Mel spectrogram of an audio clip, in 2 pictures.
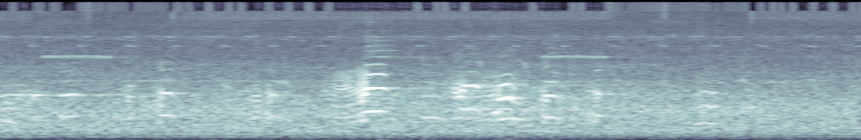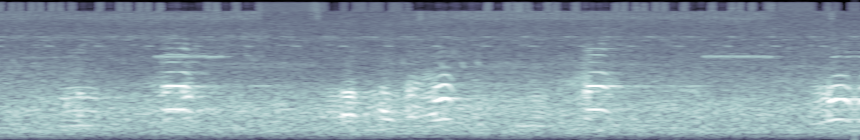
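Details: Lakeside geese in Pennsylvania keep up a busy series of honks, several birds overlapping in irregular bursts, some calls doubled, with a quieter lull midway and steady ambient hiss.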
